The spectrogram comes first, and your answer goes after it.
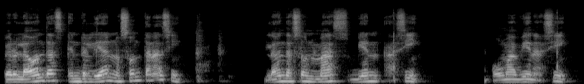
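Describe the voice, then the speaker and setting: A man's voice: mid-range voice, moderate pace, breathy edge. Man, teacher, patient step-by-step explaining, frequent check-ins. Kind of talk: online class lecture.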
